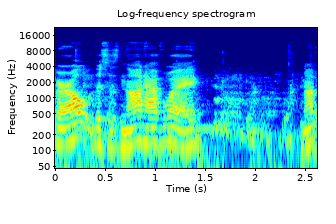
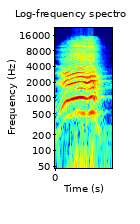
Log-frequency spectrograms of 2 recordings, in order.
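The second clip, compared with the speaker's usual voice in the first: sudden high loud shriek; startled yelp; 21 dB louder than usual. Real, not acted. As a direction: yelp in shock. Sudden yelp during game.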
